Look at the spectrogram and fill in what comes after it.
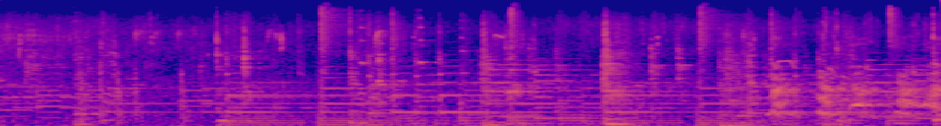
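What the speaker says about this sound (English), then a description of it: "Where's that dog again?" A dog barks in the video game Night in the Woods, a few yips and barks spaced over a background of game music and ambient sound, moderately loud and close.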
